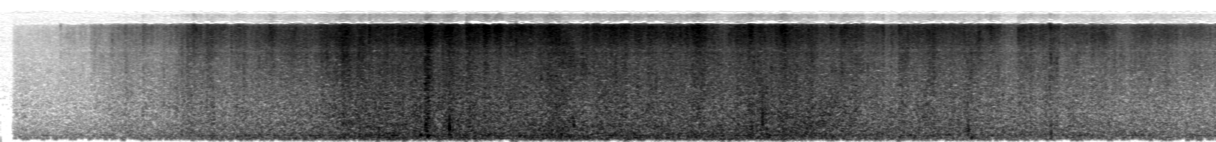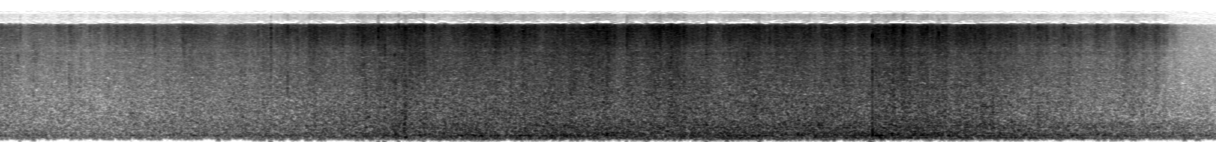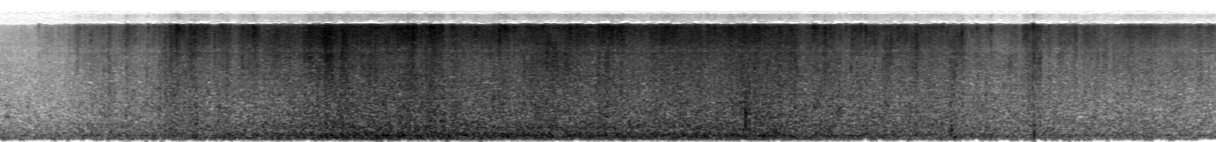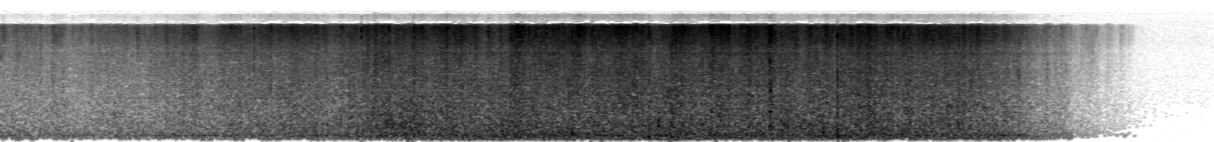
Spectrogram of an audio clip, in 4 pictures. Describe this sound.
Breeze: a most difficult sound to record!! Sound of the breeze through the pines.
wind, forest-breeze, forest, tree, nature, wind-in-trees, leaves, blowing, breeze-blowing, trees-blowing, breezy, breeze, wind-blowing, trees, windy, gusts, gust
